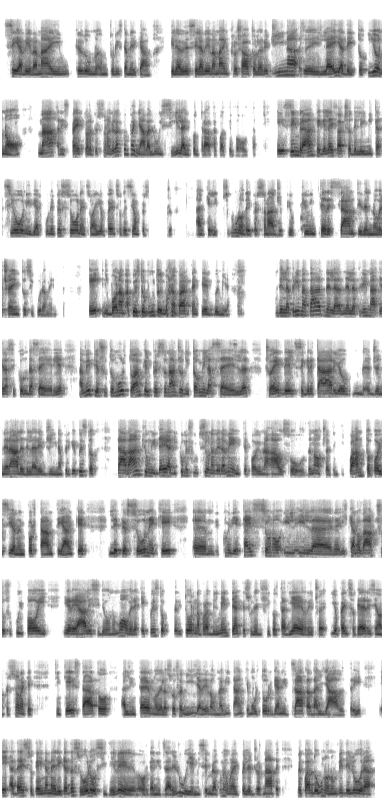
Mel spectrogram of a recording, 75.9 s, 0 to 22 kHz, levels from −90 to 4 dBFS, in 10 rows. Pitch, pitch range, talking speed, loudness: 130 Hz, 120-145 Hz, 160 wpm, -21 LUFS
